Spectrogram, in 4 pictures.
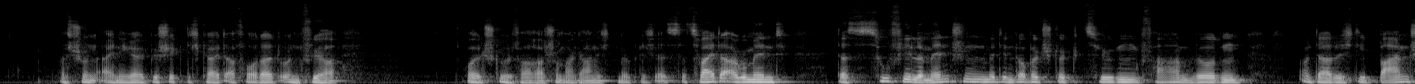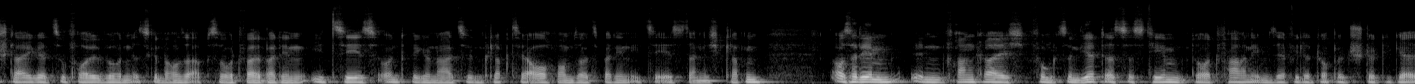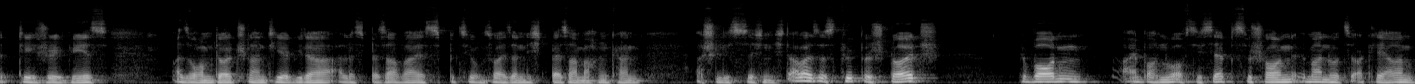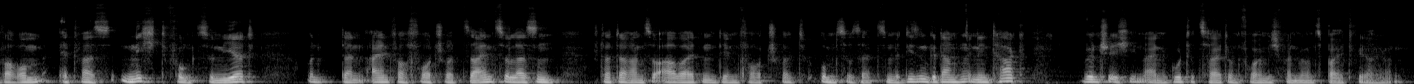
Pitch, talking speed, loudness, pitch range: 100 Hz, 150 wpm, -26 LUFS, 95-110 Hz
